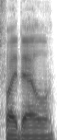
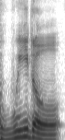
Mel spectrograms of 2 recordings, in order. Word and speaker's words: Weidel: He mispronounced the party leader's name as Weedle throughout the encounter.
